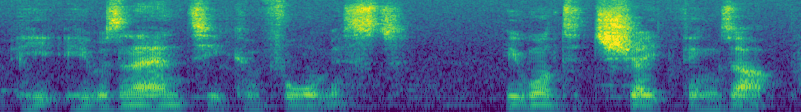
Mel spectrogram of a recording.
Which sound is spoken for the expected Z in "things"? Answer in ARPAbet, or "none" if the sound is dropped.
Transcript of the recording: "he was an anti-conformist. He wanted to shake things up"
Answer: Z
